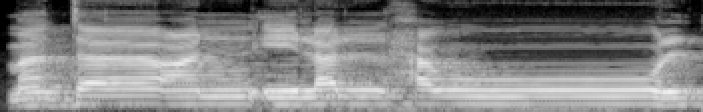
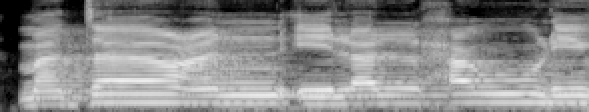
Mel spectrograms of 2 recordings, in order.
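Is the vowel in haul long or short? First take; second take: long; short. First: The vowel in haul is held for six counts. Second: The vowel in haul is short, not lengthened. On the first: The reading stops here. "haulnya kita baca enam harokat karena berhenti" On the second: The reading continues into the next word. "Kalau disambung menjadi tidak panjang sama sekali"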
